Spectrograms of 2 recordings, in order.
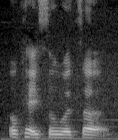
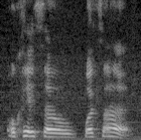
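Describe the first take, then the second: First: It is said in his natural voice. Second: It is said in a made-up voice.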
